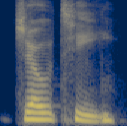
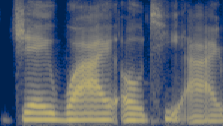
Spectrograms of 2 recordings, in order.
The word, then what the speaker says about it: Jyoti: I wrote, I'll just like Jody, but with a T. Jyoti. Yes. And the Y is what throws me because it's Jyoti, right? And I think that's what, but the Y is silent.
